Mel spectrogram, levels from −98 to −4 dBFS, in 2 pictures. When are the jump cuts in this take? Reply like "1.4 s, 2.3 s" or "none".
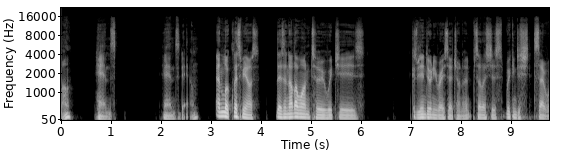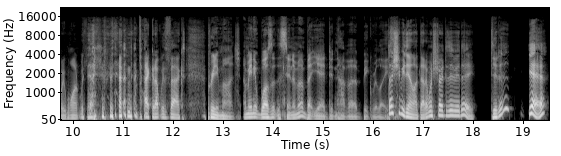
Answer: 12.7 s

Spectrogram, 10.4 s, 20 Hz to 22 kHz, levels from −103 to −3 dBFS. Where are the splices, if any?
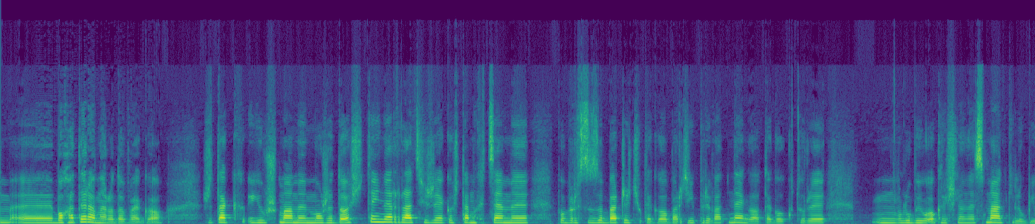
6.4 s

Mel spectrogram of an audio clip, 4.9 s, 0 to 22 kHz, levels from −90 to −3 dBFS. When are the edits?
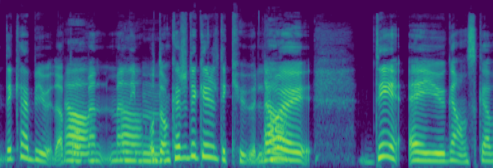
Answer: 1.4 s

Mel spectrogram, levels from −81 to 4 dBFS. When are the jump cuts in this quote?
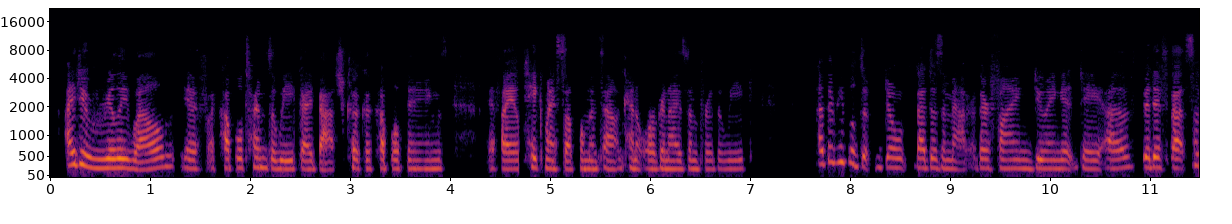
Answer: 4.7 s

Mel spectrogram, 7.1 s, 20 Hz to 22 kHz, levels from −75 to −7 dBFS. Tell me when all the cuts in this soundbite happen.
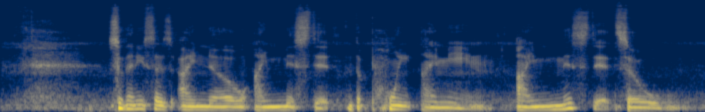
1.8 s

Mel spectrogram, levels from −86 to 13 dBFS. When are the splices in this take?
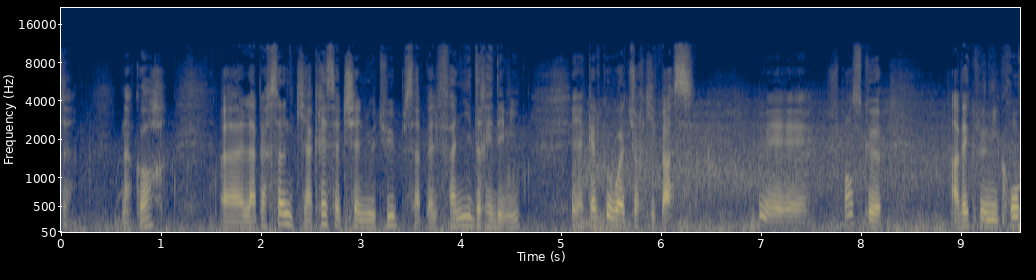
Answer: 5.1 s, 7.0 s

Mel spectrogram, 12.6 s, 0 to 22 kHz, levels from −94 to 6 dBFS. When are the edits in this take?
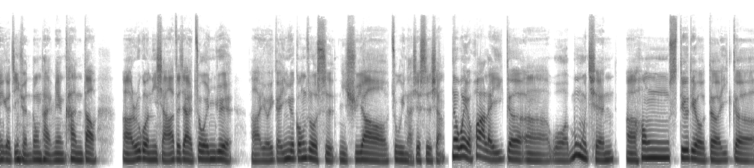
7.5 s, 10.3 s

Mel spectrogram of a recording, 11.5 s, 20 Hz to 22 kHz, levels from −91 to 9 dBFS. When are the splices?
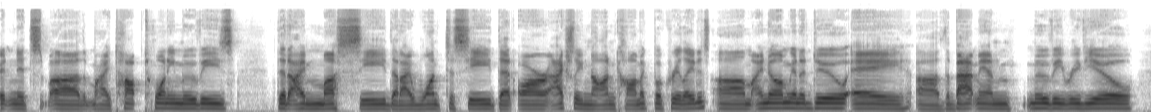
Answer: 7.0 s

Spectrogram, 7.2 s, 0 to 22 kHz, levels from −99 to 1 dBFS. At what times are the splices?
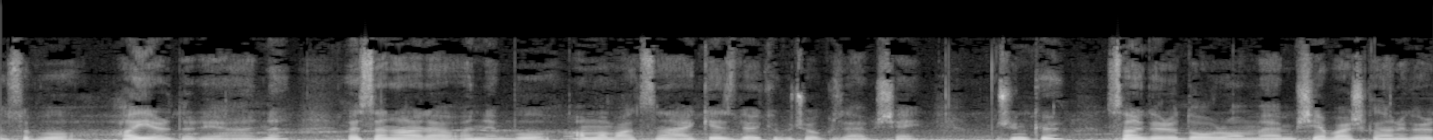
5.0 s

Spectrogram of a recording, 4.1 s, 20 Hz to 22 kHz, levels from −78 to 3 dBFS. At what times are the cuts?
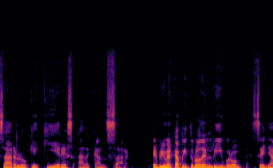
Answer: none

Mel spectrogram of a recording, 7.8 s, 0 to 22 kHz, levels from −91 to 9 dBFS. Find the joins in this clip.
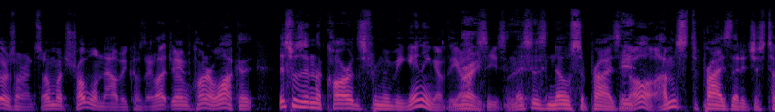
none

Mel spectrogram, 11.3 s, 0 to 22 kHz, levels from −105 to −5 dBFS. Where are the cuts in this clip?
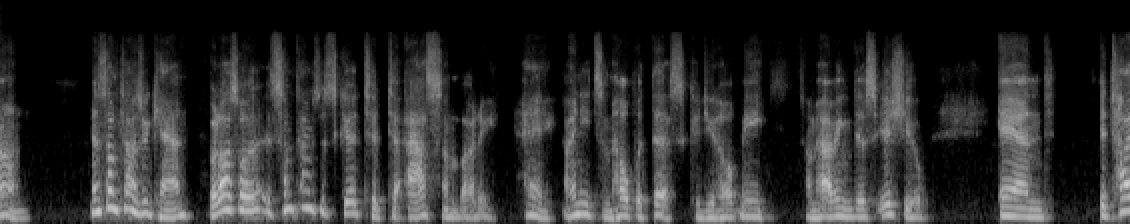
2.0 s

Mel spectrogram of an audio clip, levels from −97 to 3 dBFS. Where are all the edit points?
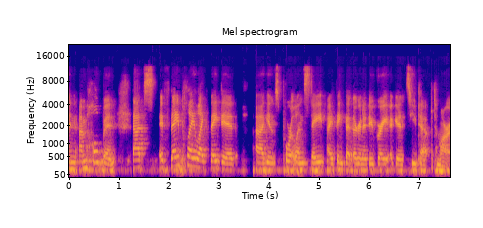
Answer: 1.3 s

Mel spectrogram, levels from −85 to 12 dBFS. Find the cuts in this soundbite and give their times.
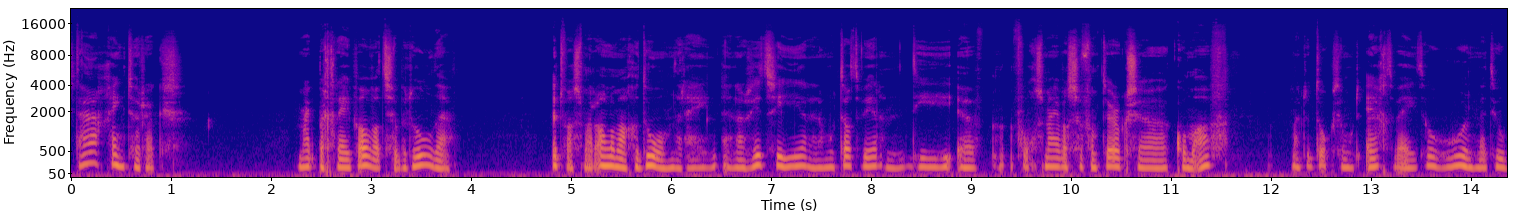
6.5 s, 8.1 s, 12.2 s

